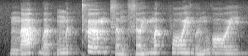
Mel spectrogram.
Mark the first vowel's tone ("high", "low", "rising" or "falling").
rising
